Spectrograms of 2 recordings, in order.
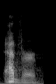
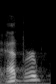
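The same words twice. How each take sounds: First: Adverb. falling and low, settled and confirmed. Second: Adverb? rising up at the end, asking the room; questioning rise. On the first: Pastor confirming the word after help from the congregation, settled fall. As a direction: state Adverb. with a firm falling tune, quieter. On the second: Pastor asking the congregation to confirm the grammar, questioning rise. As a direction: ask Adverb? as an unsure question, tune rising. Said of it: "Is that right?". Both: Real, not acted.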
